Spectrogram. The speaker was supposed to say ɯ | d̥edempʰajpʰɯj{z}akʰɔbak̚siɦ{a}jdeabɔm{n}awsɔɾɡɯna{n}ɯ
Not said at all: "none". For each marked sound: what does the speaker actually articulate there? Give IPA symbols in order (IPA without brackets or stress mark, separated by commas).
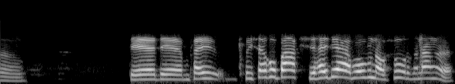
s, a, n, ŋ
